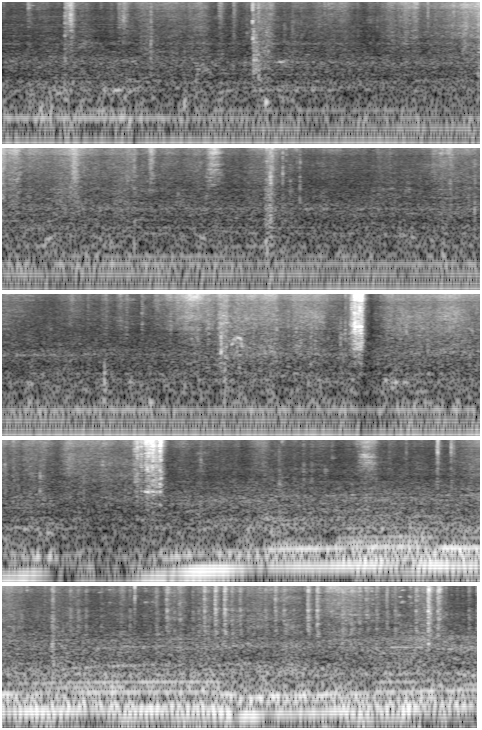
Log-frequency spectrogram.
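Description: Small rattles and clicks sound inside the bus.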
